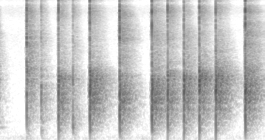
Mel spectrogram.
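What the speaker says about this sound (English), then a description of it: "there's an exercise where you can clap that rhythm" A single pair of hands claps a rhythm exercise from a tenor saxophone method book, about a dozen sharp, close claps in an uneven syncopated pattern with short gaps, alone without talk.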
